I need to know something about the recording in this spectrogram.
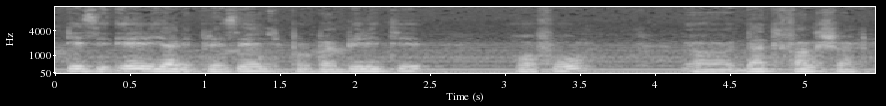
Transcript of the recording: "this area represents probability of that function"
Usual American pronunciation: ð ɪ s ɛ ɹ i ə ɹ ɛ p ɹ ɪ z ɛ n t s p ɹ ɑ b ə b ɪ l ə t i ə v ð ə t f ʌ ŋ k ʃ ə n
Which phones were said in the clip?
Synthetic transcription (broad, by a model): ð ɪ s ɛ ɹ i ə ɹ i p ɹ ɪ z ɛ n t p ɹ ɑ b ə b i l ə t i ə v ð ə t f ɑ ŋ k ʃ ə n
